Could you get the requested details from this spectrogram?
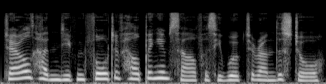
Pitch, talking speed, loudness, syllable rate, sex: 225 Hz, 240 wpm, -16 LUFS, 6.2 syllables/s, female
